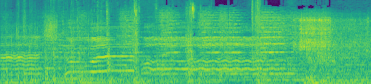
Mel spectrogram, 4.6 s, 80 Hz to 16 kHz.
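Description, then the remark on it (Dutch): Several heavy thuds and crashes land at irregular intervals, doors being kicked in by soldiers taking strategic places on the night the Portuguese revolution started, after 24 April, loud over a continuous droning, tonal music bed. “Deuren werden ingestampt, strategische plekken werden ingenomen.”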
